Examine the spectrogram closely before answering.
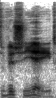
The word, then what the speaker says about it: vitiate: read me Lana Zionist vitiate is a real word which is pronounced vitiate which is like I've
